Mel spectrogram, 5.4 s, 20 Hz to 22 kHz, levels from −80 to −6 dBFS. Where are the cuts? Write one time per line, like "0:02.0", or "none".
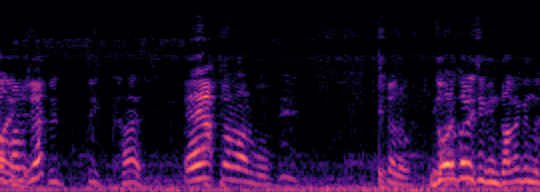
0:03.8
